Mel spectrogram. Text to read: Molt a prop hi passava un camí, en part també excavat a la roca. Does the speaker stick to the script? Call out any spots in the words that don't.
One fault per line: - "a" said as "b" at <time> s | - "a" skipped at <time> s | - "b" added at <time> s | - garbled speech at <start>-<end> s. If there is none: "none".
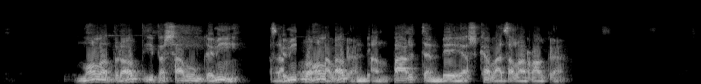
- garbled speech at 2.7-3.7 s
